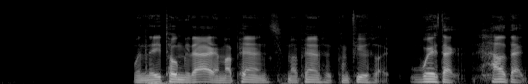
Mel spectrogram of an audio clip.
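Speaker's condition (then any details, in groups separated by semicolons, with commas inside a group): Hard of hearing, gentamicin-induced hearing loss; speech therapy due to hearing loss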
